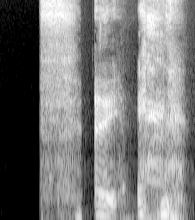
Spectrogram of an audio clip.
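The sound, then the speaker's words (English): Three loud, breathy sneezes burst out in quick succession, each a sharp hissing blast with a voiced edge, separated by brief pauses. “God bless you.”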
